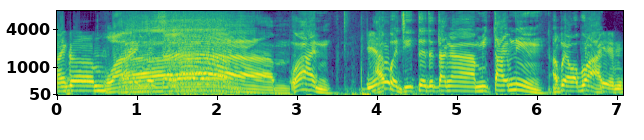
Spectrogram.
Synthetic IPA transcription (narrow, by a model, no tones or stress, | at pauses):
akəmwa | mwan | appət͡ʃɾit̪ət̪ənt̪aŋəmĩt̪ːajmnĩa̰pəjãŋwaʔbuat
